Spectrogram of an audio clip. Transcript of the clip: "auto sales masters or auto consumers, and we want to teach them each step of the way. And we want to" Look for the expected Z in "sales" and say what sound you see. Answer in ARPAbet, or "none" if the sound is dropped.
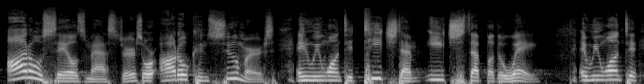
Z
